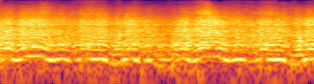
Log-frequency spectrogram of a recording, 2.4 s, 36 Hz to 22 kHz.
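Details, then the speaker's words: VK Commodore, first start attempt in about 10 years after a new fuel tank and fuel lines, choke on manually because the automatic choke doesn't work. Steady, laboured slow cranking that never catches: the battery lacks charge. "not enough power battery was"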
